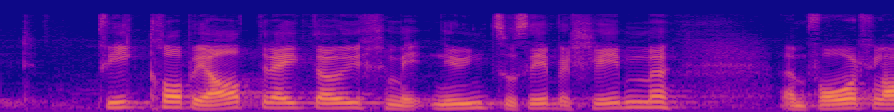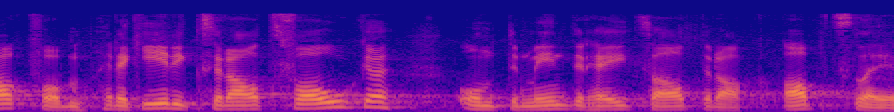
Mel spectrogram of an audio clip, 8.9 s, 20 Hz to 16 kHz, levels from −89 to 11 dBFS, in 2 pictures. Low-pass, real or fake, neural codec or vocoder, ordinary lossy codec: 9.9 kHz; real; none; none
